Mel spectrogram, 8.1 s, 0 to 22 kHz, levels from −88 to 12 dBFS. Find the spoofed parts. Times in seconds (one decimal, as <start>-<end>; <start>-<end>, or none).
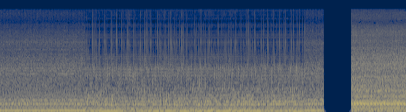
1.7-6.1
